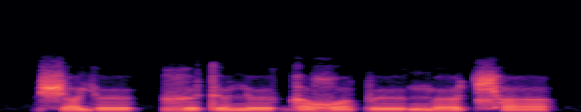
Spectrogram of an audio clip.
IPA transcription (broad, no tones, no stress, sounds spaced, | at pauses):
ʃ ɐ j ø | ɣ ø t ø n øː ɡ ɐ ʁʷ ɐ p øː ŋ͡m œː t͡ɕʰ ɐ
